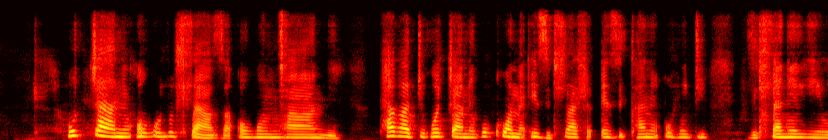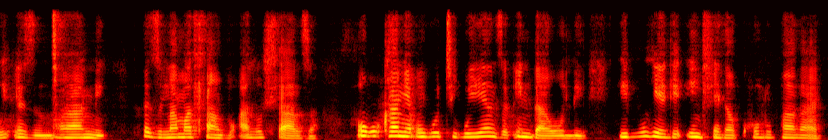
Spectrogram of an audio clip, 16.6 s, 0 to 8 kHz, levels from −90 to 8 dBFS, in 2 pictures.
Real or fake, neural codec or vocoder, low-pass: fake; codec, 24 kHz, 1 kbps, SNAC; 7.2 kHz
